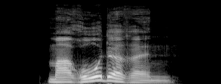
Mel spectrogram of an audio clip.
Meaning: inflection of marode: 1. strong genitive masculine/neuter singular comparative degree 2. weak/mixed genitive/dative all-gender singular comparative degree
- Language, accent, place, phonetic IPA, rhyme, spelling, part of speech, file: German, Germany, Berlin, [maˈʁoːdəʁən], -oːdəʁən, maroderen, adjective, De-maroderen.ogg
